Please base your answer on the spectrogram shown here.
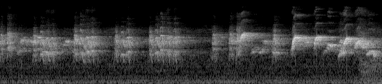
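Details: Red-whiskered bulbul delivering quick, chirpy song phrases roughly twice per second, ending in a few sharper, higher whistled notes.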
